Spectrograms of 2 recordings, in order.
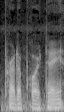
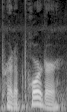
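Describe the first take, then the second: First: The word ends with a long 'ay' sound. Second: The word ends with an 'er' sound. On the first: The speaker calls it right. "it should have a long A sound at the end" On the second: The speaker calls it wrong. "the way I'm pronouncing it"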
